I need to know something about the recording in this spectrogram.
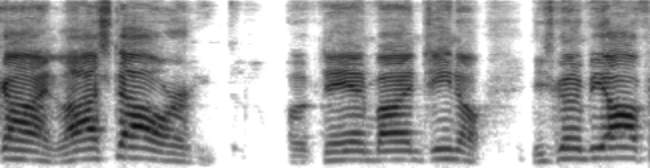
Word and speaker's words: Bongino: So I was quite horrified from, you know, the name like Bongino, where people say Bongino, and you know, they're Bongino. They're not wrong, like bong, right? The bong thing, B-O-N-G, but it was from Buongiorno, so they pronounce it that way.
